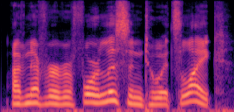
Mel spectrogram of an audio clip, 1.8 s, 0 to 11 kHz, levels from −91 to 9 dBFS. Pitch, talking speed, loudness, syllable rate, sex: 175 Hz, 240 wpm, -16 LUFS, 8.5 syllables/s, male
